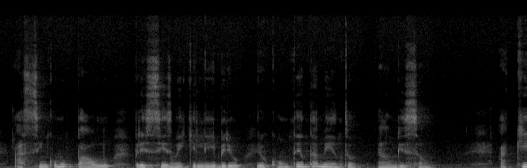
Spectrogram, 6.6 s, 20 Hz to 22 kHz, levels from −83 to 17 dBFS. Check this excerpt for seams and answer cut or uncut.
cut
